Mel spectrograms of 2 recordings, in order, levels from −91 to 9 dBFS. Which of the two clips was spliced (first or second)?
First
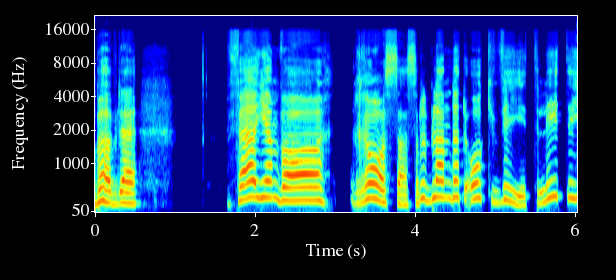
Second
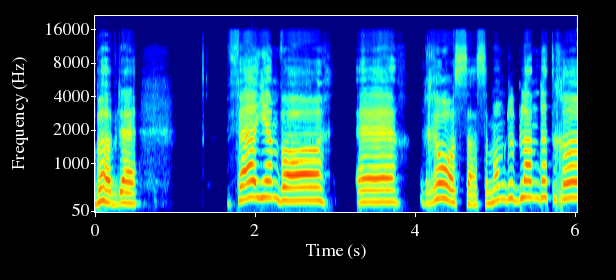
first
